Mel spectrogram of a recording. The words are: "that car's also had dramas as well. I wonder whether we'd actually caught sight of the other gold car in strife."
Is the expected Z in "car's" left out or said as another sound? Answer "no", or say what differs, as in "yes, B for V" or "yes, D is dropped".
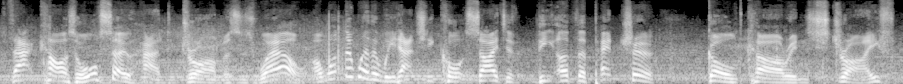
no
